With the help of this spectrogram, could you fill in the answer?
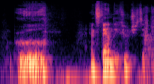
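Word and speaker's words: Brühl: It has the U with like the 2 dots. It's like Uber. It's Bruhl. Bruhl.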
